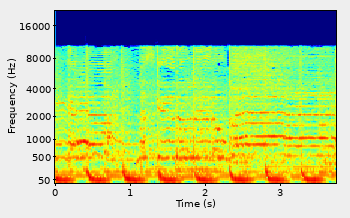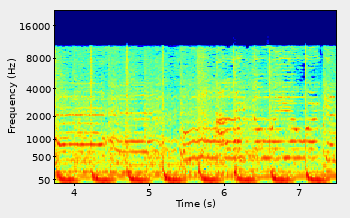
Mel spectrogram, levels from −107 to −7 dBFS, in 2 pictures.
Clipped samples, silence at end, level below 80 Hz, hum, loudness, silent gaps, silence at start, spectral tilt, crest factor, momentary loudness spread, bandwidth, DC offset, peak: under 0.1%; 0 s; -24 dBFS; none; -22 LUFS; none; 0 s; -4 dB/octave; 12 dB; 3 LU; 11 kHz; under 0.1%; -8 dBFS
